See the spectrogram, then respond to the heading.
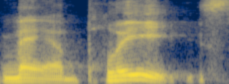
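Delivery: mock-scared, near-tears pleading. Retelling begging a woman not to cancel the card: retelling a scared plea. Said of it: "now I'm actually scared I'm gonna cry".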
